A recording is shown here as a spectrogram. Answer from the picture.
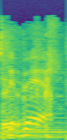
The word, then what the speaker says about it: The Bear: Lo he dicho bien antes, The Bear.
